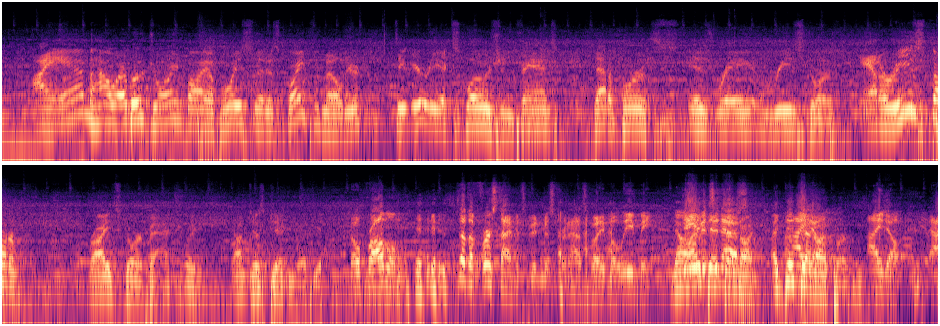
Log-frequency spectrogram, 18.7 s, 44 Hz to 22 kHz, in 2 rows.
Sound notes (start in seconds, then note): 13.4 annoucers laugh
